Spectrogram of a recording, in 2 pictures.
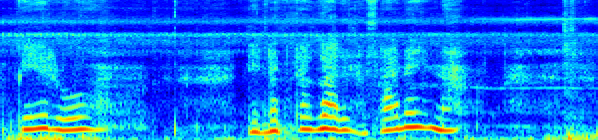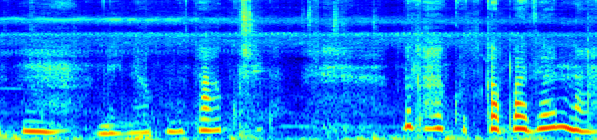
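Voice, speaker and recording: A woman whispers with long, frequent pauses over noticeable background noise. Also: moderate pace. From Philippines. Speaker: vlogger. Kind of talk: casual vlog narration. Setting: outdoors walking in rice fields. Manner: almost whispering.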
